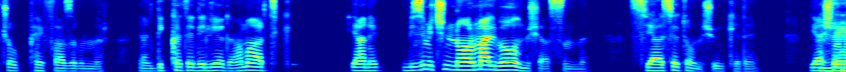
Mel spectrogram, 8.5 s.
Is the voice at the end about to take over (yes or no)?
yes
